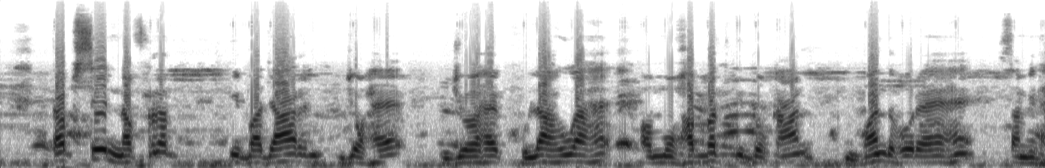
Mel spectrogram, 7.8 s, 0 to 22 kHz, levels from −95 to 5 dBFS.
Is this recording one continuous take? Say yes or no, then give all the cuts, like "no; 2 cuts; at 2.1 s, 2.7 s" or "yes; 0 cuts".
yes; 0 cuts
